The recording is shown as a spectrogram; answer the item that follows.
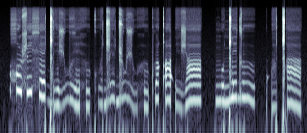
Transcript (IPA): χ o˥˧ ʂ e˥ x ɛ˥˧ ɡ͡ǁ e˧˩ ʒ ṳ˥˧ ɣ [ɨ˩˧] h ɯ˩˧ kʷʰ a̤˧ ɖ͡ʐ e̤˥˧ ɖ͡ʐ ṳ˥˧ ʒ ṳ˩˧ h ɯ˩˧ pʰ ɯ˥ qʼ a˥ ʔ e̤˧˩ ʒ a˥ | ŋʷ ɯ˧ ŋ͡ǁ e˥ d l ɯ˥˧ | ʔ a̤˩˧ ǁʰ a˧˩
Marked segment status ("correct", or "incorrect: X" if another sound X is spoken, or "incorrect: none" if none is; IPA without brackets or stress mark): incorrect: e˩˧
